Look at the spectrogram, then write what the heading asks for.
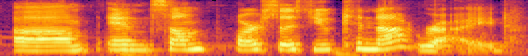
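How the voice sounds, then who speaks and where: A woman's voice: fairly high pitch, slow pace. A woman chatting casually as a guest, easygoing and matter-of-fact. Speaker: guest on a stream. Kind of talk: casual chat. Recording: music behind the voice.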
